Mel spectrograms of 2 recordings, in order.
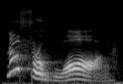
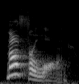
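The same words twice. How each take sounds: First: "Not for long" slow, loud, weight on "Not"; stressed not for long. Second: Said in the usual way. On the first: Shown as a demonstration. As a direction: lean on "Not" and drag it out. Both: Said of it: "it doesn't seem to work".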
